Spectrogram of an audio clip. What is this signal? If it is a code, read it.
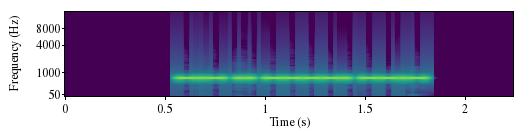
Morse code, heard as a keyed tone, about 47 wpm, 700 Hz. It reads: KI9Q
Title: USA Call Signs - 4 Characters - 50wpm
